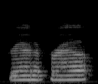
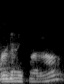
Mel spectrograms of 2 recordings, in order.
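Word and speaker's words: Brené Brown: And I can't think of who said it, if it was Brianna Brown, Brianna Brown, Brene Brown?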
